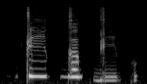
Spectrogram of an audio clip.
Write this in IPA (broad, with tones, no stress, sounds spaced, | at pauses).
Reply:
ʈ iː˥ kʷ ɡ ɜ˥ kʷ ɡ i˩ kʷ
